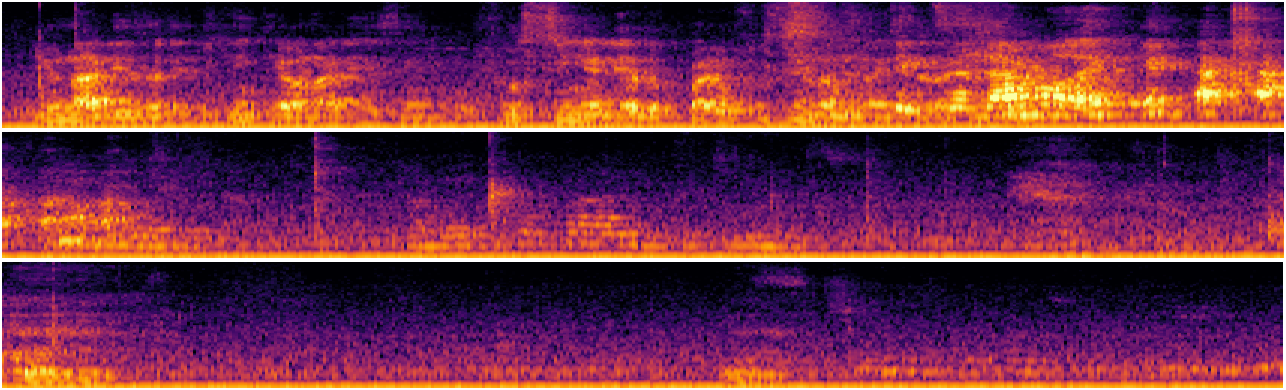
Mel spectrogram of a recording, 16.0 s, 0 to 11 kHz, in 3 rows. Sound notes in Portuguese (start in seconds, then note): 4.5 risos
